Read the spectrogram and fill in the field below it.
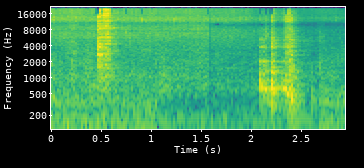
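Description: Sev tameta curry base sautéing in an open pan, with soft sizzling throughout and two brief bursts of stirring and scraping against the metal.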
